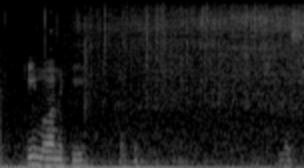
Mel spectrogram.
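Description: A hot horseshoe burns against a horse's hoof while a stone is treated, producing a steady, loud sizzle and hiss throughout, with a brief voice near the start.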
